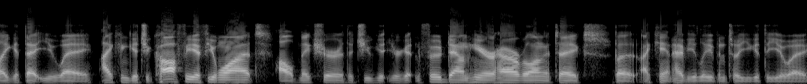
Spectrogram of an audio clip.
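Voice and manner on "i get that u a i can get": plain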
